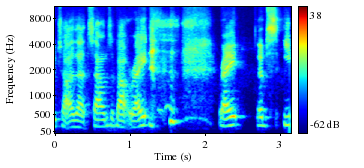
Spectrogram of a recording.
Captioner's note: chuckle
